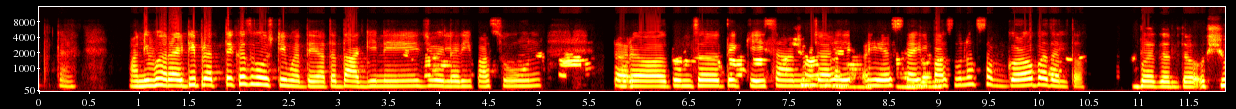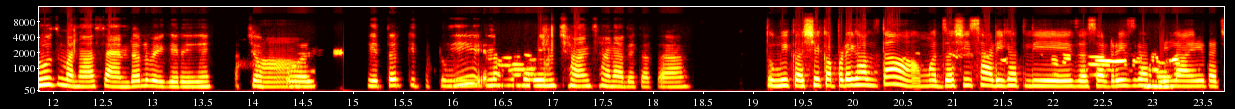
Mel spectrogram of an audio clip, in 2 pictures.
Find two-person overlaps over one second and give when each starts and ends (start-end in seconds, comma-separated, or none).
7.6-9.0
